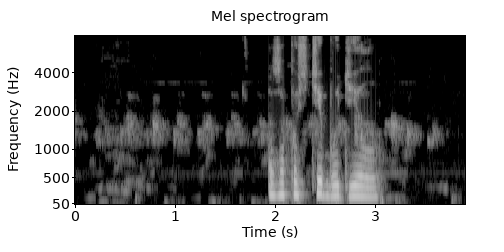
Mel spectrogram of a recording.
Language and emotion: Russian, neutral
